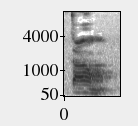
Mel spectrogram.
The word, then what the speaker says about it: calm: Word है काम, CALM, काम। अब काम को कैसे लिखेंगे, काम में हमको स्पेलिंग में सी सुनाई दे रहा है पर बोलने में के का साउंड आ रहा है, काम।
